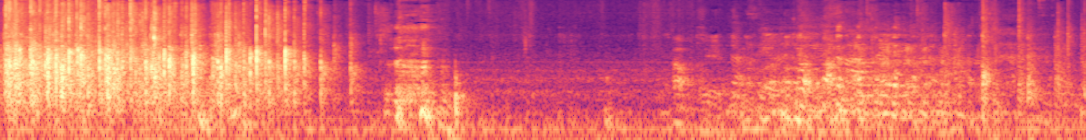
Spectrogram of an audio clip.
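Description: An audience at a city commission meeting applauds to congratulate an employee, loud clapping filling the first few seconds and then trailing off into scattered claps and murmuring voices.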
